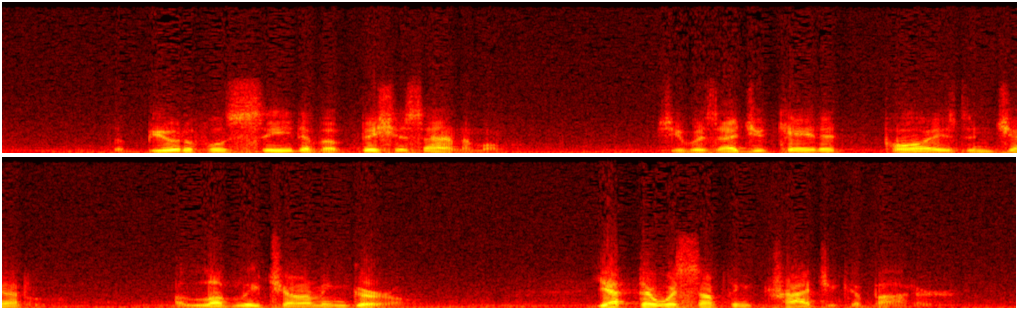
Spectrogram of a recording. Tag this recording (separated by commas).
Speech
